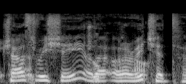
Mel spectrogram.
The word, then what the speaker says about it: Charles Richet: wie es zum Beispiel wie hieß er nochmal, Charles Richard war. – Charles Richet, habe ich es jetzt ausgesprochen.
